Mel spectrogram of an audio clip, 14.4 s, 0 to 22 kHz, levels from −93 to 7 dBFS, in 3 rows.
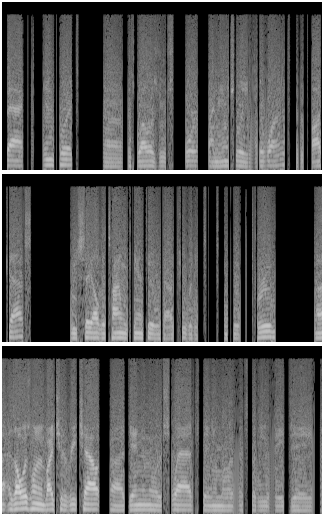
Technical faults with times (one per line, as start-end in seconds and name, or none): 0.00-14.41 low bit depth without dither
